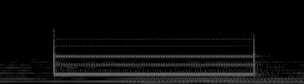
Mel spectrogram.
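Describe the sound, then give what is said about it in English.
A single steady electronic telephone tone from a call to the UK emergency number 999 sounds for about two seconds, bright and unbroken, then cuts off, leaving only a low background hum. No one speaks. “So a call is made to 999, which if you're unfamiliar with the UK, it's the ambulance service there like 911 is here in the States.”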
